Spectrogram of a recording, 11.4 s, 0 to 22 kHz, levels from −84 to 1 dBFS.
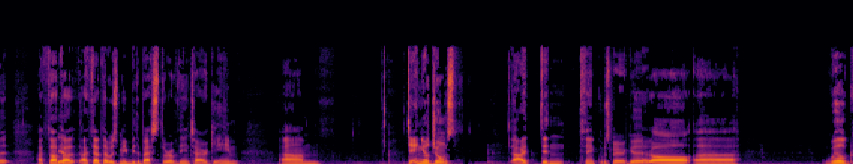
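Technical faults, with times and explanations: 5.89–5.93 s, 6.30–6.33 s and 7.05–7.09 s: short concealed packet loss. Each time about 20 ms of audio failed to arrive in time. The receiver covered the hole by extending the preceding sound, 13 to 23 ms of synthetic fill, then cross-faded back into real audio. Each one is a brief smear or wobble. The one at 6.30 s falls just before "I didn't". A quick consonant at these points can disappear.
6.17–6.26 s: burst of packet loss, just before "I didn't". About 60 ms went missing in one run, too long for a brief patch. The decoder stretched the last sound for about 67 ms and let it fade as the gap continued. A voiced sound turns into a short held buzz, an unvoiced one into fading hiss. Playback then picks up later, and what fell in the gap is lost.
7.65–8.70 s: repeated packet loss (robotic sound), starting right after "I didn't". Across this second, about nine separate gaps open up, the longest about 64 ms, about 280 ms lost in all. 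Each gap is patched by continuing the previous sound, so about 28 percent of the stretch is synthetic. The patches come one after another, which makes the sound choppy, with fragments missing.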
